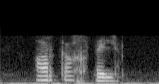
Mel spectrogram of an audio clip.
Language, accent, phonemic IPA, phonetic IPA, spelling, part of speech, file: Armenian, Eastern Armenian, /ɑrkɑχˈvel/, [ɑrkɑχvél], առկախվել, verb, Hy-առկախվել.ogg
- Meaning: mediopassive of առկախել (aṙkaxel): to be hanging, to be dangling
